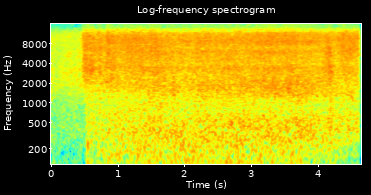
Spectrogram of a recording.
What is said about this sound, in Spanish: Y seguimos aquí en la playa, en Mar del Plata.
